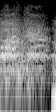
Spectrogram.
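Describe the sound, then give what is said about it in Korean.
At a Korean professional football match on Children's Day, Suwon Samsung Bluewings fans packed behind the goal roar, cheer and sing chants in a dense, sustained wash of voices, with a deep rumble surging up at the very end; the first vocal cheering allowed in two years. “박수만 가득했던 경기장에 다시 힘찬 함성 소리가 울려 퍼지기 시작했습니다.”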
